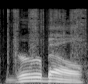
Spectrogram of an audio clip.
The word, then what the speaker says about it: Gerbil: Well, no, it's Roy Zurbel. You asked how to spell that. – Okay, how do you spell Zurbel? – Oh, G-E-R-B-I-L. – G-U-R-B-I-L. – Yep. Gerbel.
